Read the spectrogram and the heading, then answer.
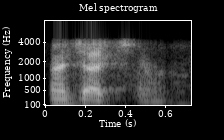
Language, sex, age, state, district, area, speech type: Maithili, male, 18-30, Bihar, Purnia, rural, conversation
